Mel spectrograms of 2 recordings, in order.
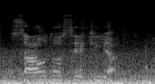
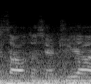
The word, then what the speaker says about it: South Ossetia: साउथ ओसेठिया या उसको जल्दी साउथ ओठिया भी प्रोनाउंस कर देते हैं।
